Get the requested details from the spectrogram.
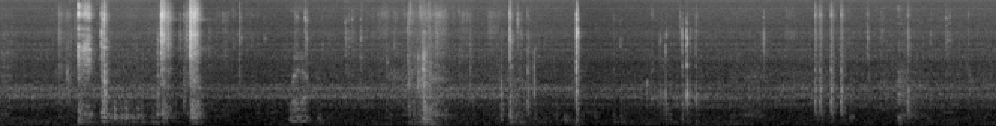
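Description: Plastic and metal parts of a knitting machine click and clack.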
